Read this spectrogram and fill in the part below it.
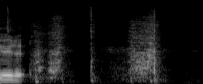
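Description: A knife slits the tape on a cardboard box.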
